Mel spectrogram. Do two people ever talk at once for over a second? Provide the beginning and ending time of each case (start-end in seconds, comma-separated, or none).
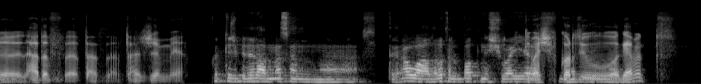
5.1-6.4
